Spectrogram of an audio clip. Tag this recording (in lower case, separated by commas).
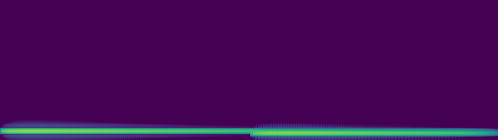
doorbell, alarm, domestic sounds, door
